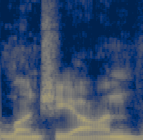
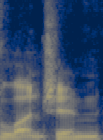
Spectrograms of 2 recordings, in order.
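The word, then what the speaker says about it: luncheon: Me for example in fifth grade I learned that it's not lunchion like it's a Pokemon it's lunchon.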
